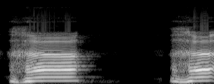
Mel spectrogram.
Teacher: یہ گول ہا ہے چشمے والی، صرف منہ سے ہوا نکالنے کی طرح اس کو پڑھتے ہیں۔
